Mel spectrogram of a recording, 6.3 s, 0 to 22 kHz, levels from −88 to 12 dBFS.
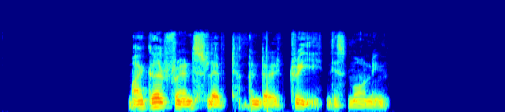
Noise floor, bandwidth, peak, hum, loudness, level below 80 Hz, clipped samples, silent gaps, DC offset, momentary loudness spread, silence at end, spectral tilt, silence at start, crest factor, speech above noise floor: under -90 dBFS; 8 kHz; -4 dBFS; none; -22 LUFS; -60 dBFS; under 0.1%; none; under 0.1%; 13 LU; 1.5 s; -5.5 dB/octave; 1.6 s; 20 dB; over 69 dB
